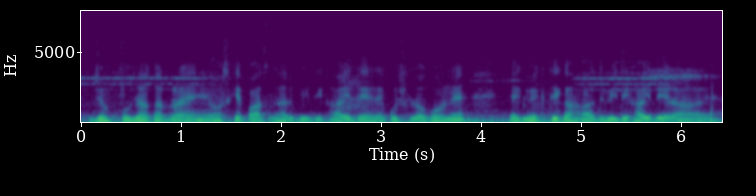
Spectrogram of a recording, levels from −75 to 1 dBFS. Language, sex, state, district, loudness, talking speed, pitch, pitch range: Hindi, male, Bihar, Samastipur, -29 LUFS, 225 wpm, 105 Hz, 95-115 Hz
